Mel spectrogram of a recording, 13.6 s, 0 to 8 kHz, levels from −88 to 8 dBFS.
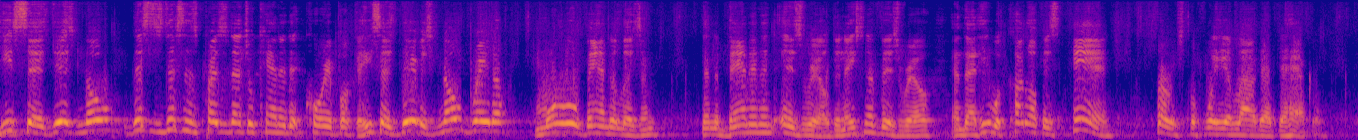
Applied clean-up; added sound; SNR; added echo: neural separator model SepFormer DNS4.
